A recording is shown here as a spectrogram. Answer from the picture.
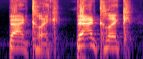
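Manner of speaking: loud, high scold of a bad click; scolding shout. Real, not acted. Gamer yelling at his misclick, loud scolding. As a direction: bark it at the mouse like a naughty pet.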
